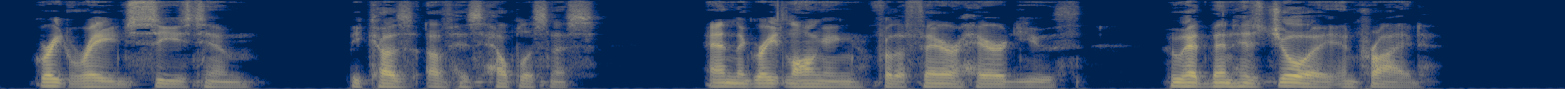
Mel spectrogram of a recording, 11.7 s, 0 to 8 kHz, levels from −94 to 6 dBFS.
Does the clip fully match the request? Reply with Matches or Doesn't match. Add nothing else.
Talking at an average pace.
Doesn't match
